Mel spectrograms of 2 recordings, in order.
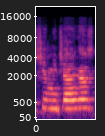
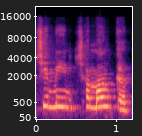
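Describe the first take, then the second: First: The word is said as chimichangas. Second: The word is said as chimichamunka. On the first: The speaker calls it right. "I said" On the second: The speaker calls it wrong. "He called them chickamuncas"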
